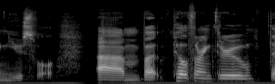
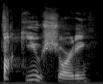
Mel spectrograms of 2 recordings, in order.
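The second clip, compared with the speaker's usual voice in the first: goblin creature character voice; 4 semitones higher, 4 dB louder than usual. Voicing a goblin insulting a player character: goblin voice. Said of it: "it says something to you in Goblin".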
